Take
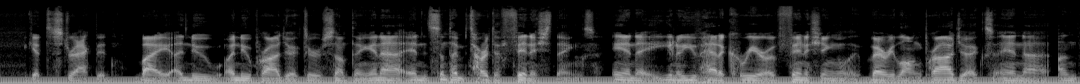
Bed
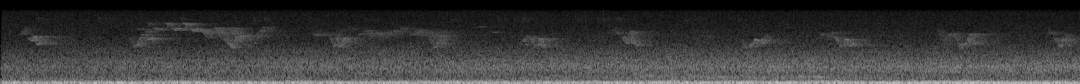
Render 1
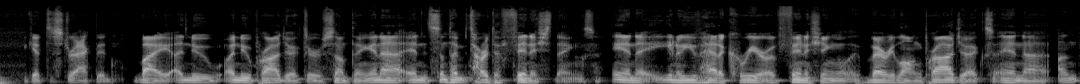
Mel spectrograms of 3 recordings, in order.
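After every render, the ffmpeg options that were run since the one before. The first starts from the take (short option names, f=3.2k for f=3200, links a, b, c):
-af "bandreject=f=60:t=h:w=6,bandreject=f=120:t=h:w=6,bandreject=f=180:t=h:w=6,bandreject=f=240:t=h:w=6,bandreject=f=300:t=h:w=6"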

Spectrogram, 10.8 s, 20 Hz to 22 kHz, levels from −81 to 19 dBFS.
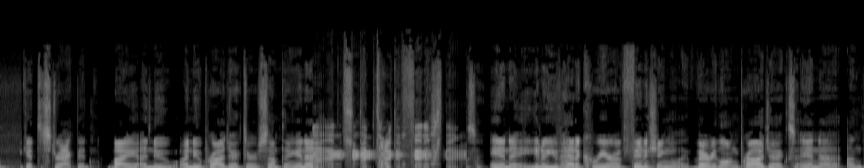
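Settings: -filter_complex "[0:a]asettb=1/sr,asplit=3[a][b][c];[a]atrim=end=3.904[d];[b]atrim=start=3.9:end=5.83,asetpts=PTS-STARTPTS,afade=t=in:d=0.004:c=qsin,afade=t=out:st=1.926:d=0.004:c=qsin,aeval=exprs='val(0)*sin(2*PI*1900*n/s)':c=same[e];[c]atrim=start=5.826[f];[d][e]acrossfade=d=0.004:c1=hsin:c2=qsin[g];[g][f]acrossfade=d=0.004:c1=qsin:c2=hsin"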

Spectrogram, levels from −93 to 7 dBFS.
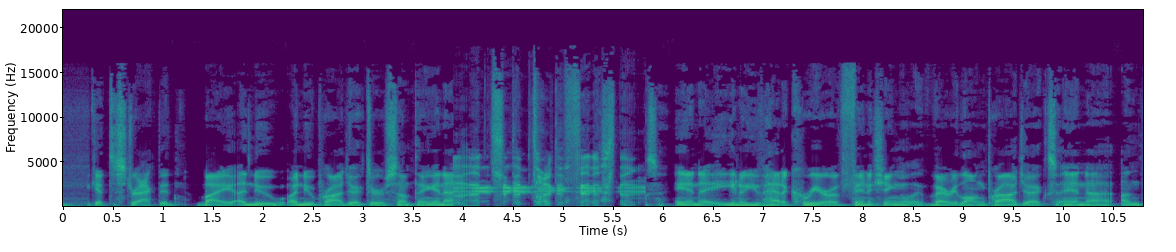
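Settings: -af "acompressor=threshold=-24dB:ratio=4"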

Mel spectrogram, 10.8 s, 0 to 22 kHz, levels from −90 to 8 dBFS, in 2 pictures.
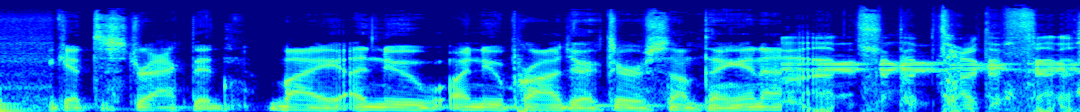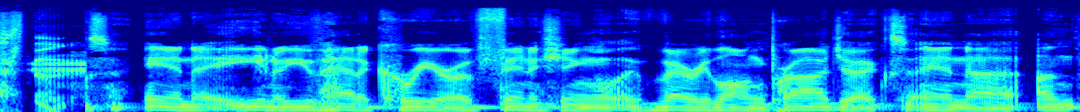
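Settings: -filter_complex "[0:a]alimiter=limit=-18dB:level=0:latency=1:release=80,acrossover=split=250|640[a][b][c];[a]acompressor=threshold=-39dB:ratio=4[d];[b]acompressor=threshold=-43dB:ratio=4[e];[c]acompressor=threshold=-34dB:ratio=4[f];[d][e][f]amix=inputs=3:normalize=0"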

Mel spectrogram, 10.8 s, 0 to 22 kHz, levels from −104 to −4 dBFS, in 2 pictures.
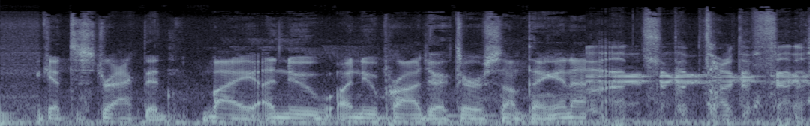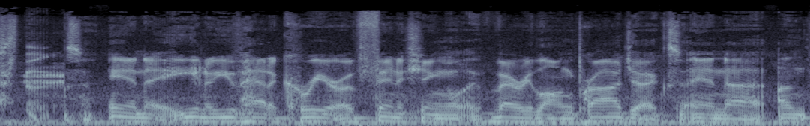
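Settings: -filter_complex "[1:a]volume=-24dB[a];[0:a][a]amix=inputs=2:normalize=0"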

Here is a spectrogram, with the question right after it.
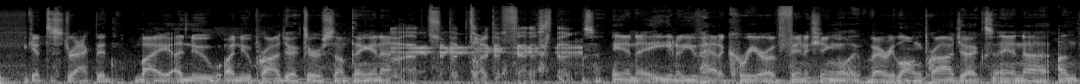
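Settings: -af "volume=11.5dB"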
